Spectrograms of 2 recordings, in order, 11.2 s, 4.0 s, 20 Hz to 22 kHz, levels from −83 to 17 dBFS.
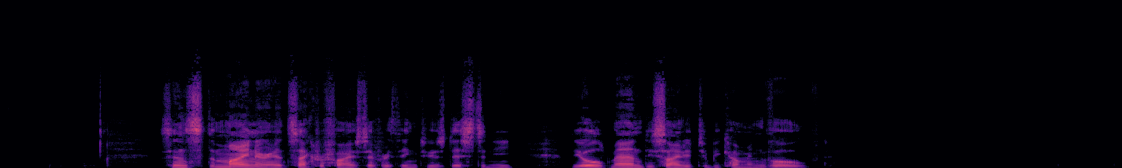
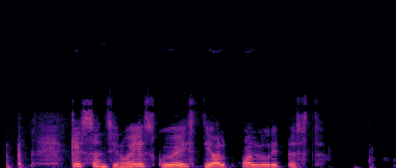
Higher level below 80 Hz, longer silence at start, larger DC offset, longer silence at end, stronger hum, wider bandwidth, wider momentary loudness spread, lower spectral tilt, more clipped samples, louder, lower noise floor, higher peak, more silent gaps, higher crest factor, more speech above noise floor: second, -82 dBFS vs -74 dBFS; first, 1.6 s vs 0.05 s; neither; first, 3.2 s vs 0.95 s; neither; first, 14.5 kHz vs 9.2 kHz; about the same, 18 LU vs 18 LU; second, -2.5 dB/octave vs -4.5 dB/octave; neither; second, -34 LUFS vs -19 LUFS; first, under -90 dBFS vs -53 dBFS; second, -12 dBFS vs -4 dBFS; neither; first, 26 dB vs 16 dB; first, over 55 dB vs 35 dB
